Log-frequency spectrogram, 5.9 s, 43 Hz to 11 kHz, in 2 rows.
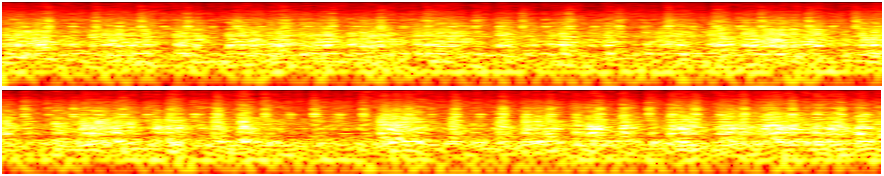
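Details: Nearly new Yamaha F70A outboard that began knocking after reverse was engaged at full speed, run without its gearcase: steady running with a sharp, rapid ticking knock even at idle, origin not yet found.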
